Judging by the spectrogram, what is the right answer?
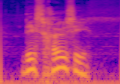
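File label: "dysgeusie", Dutch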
